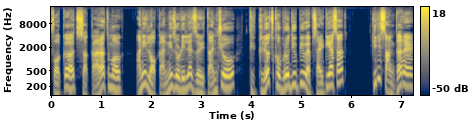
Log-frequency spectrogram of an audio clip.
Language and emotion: Goan Konkani, surprised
